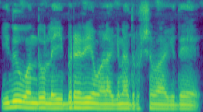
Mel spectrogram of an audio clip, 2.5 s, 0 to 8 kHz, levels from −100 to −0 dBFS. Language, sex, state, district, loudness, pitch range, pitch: Kannada, male, Karnataka, Koppal, -14 LUFS, 110-130 Hz, 120 Hz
